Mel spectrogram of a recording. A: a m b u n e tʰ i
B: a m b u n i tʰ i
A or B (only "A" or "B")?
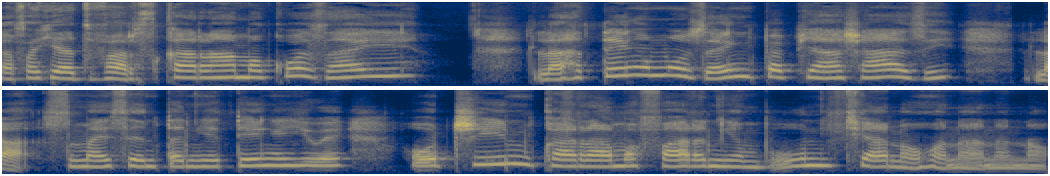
B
